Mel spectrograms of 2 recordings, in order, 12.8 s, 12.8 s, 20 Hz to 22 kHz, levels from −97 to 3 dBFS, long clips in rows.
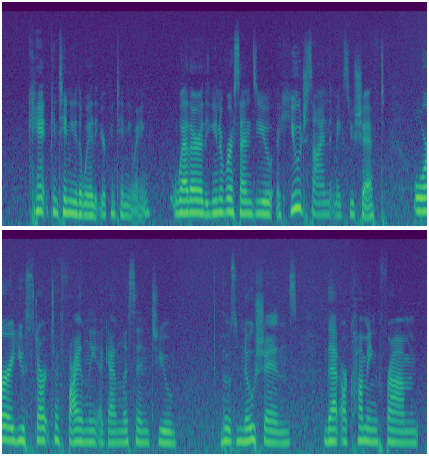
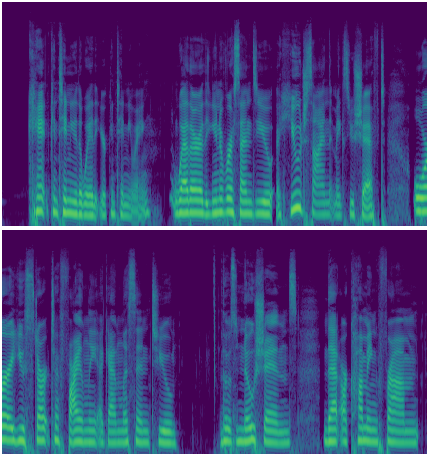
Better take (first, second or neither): second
